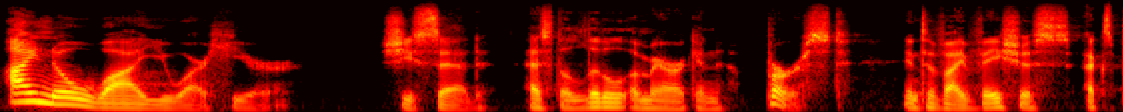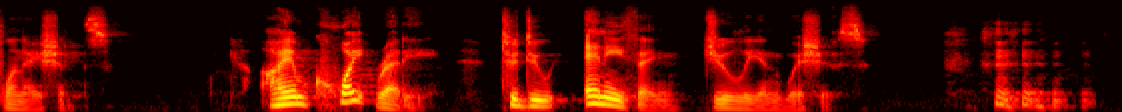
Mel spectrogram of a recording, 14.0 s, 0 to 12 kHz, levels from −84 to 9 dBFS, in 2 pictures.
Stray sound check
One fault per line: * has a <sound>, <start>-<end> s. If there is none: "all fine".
* has a laugh, 12.9-13.9 s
